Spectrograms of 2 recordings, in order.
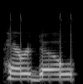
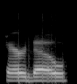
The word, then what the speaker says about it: peridot: some words can be like peridot and peridot you know some people say peridot some people say peridot but the natural way is peridot because yeah it's just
